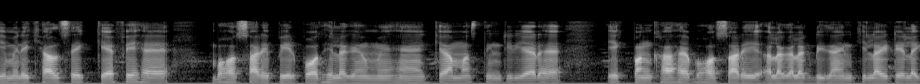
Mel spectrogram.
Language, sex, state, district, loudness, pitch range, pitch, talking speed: Hindi, male, Bihar, West Champaran, -21 LUFS, 100-105 Hz, 100 Hz, 175 wpm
